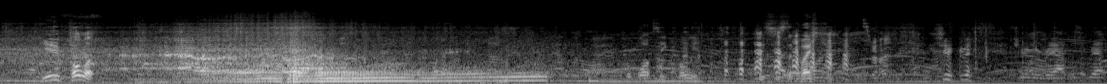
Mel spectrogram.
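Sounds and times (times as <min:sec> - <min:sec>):
Porsche 944 tyres squealing as it slides wide: 0:00.0 - 0:08.5
Porsche 944 engine drone: 0:00.0 - 0:10.3
speech: 0:00.3 - 0:01.1, 0:06.5 - 0:11.0
laughter: 0:05.6 - 0:10.6.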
